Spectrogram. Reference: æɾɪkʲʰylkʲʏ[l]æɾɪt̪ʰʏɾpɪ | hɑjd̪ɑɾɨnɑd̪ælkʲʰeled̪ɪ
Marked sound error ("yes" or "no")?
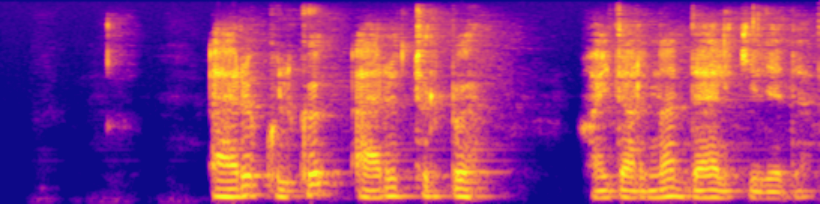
yes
